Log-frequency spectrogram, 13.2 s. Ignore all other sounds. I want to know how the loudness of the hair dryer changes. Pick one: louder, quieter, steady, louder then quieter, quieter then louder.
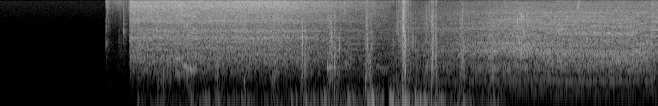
quieter then louder.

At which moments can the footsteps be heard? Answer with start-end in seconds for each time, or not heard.
3.0-10.1.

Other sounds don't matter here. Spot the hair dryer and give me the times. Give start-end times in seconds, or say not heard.
2.5-13.1.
